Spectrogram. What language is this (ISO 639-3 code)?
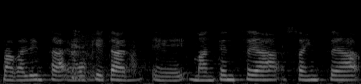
eus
